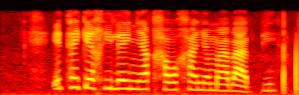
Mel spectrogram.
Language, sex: Tswana, female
